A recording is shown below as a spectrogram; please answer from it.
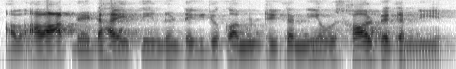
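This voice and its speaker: An older man from Pakistan, a veteran radio commentator, telling animated stories as an interview guest and often checking that his listener follows. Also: medium pitch. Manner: animated anecdotes, frequent "theek hai na?" check-ins. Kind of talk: reminiscing interview storytelling. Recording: dull lo-fi broadcast audio.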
